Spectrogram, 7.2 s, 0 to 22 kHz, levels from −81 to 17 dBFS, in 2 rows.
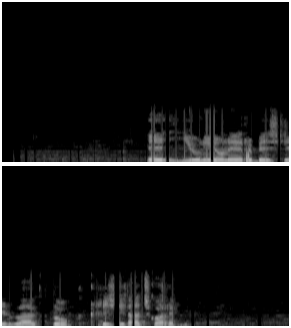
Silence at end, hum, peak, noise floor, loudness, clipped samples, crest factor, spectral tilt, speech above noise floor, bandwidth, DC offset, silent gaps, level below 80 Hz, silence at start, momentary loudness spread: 1.3 s; none; -6 dBFS; -63 dBFS; -24 LUFS; under 0.1%; 18 dB; -7 dB/octave; 40 dB; 7.4 kHz; under 0.1%; none; -54 dBFS; 1.8 s; 8 LU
